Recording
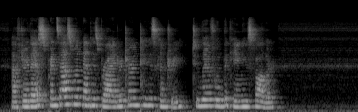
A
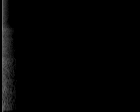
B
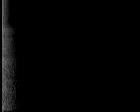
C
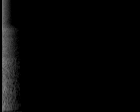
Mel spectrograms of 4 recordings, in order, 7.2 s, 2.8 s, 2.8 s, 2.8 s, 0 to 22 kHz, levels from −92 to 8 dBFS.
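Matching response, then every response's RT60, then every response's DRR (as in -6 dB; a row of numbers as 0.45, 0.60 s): B; 0.50, 0.50, 0.50 s; -1.0, -6.5, -13.0 dB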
